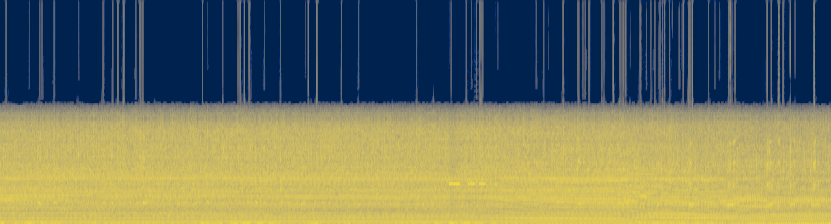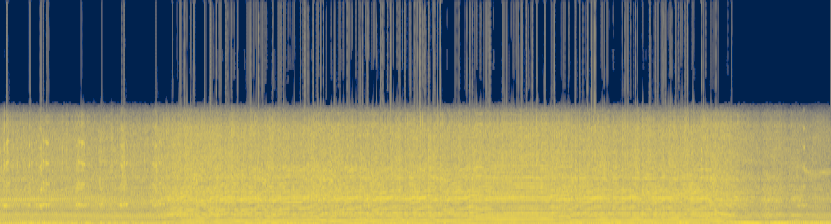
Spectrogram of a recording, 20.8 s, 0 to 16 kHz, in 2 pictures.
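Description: Yamaha VMAX's V4 engine held at high revs during a burnout, the rear tyre spinning in place. The revs hold steady, sag for a few seconds about eight seconds in, then climb sharply and waver up and down before dropping near the end.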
